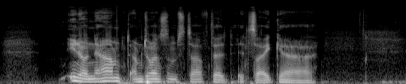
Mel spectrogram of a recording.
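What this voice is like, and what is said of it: Usual voice. Nothing is said of it.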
